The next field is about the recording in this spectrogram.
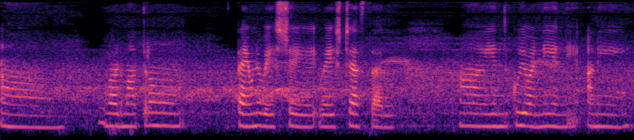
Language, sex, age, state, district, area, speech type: Telugu, female, 45-60, Andhra Pradesh, Vizianagaram, rural, spontaneous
